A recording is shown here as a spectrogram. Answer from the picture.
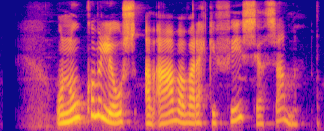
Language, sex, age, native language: Icelandic, female, 30-39, Icelandic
